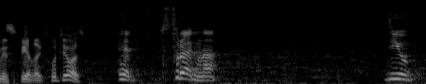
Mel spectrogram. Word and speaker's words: Thrugna: Thrugna. Do you... How do you spell that? Sure, yes. It's a T. You have that? You ready for the next? Then it is an H. Then an R-U-G-N-A. Thrugna.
